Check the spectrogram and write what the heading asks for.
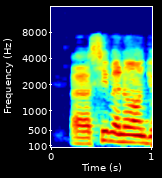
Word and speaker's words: Simenon: George Simenon. He wrote detective novels. – How do you say his last name again? – Simenon, you write S-I-M-E-N-O-N.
